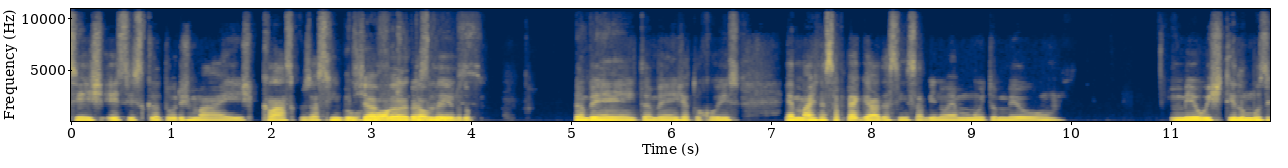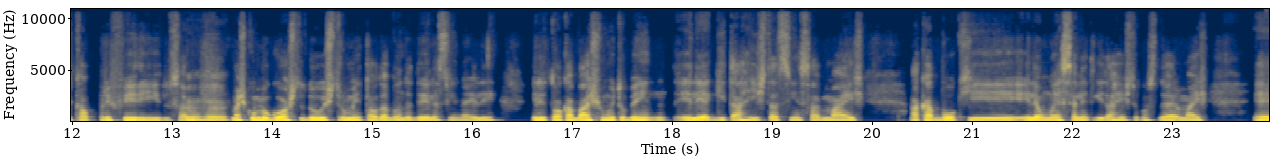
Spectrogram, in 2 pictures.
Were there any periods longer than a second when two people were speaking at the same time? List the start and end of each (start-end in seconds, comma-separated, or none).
2.8-4.1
